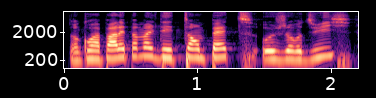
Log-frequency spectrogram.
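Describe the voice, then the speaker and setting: A woman pastor in her thirties from France, preaching a sermon with an easy, earnest manner and a light French accent, full of amens and little pauses. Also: on the high side, clean tone. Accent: French, slightly shifting. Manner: warm, earnest preaching with frequent "amen" and "euh". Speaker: guest pastor. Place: church hall.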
